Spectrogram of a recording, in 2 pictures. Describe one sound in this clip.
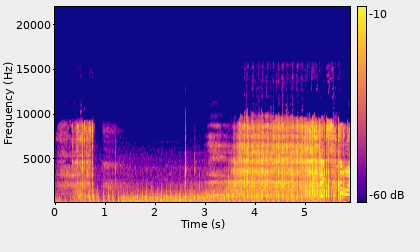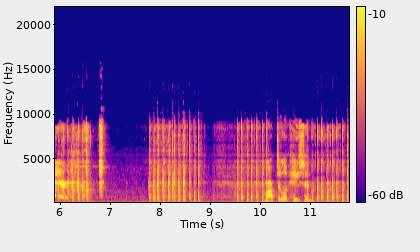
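Rapid gunshots from a mobile game play through a small phone speaker.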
